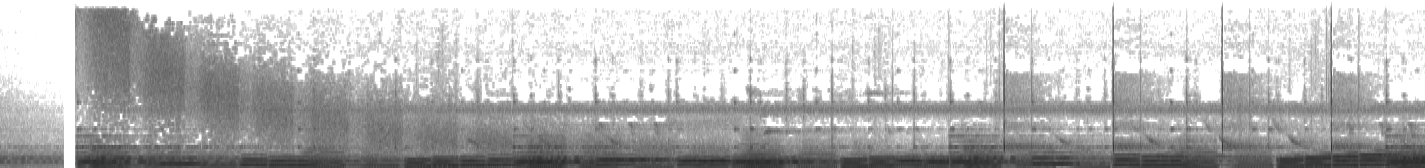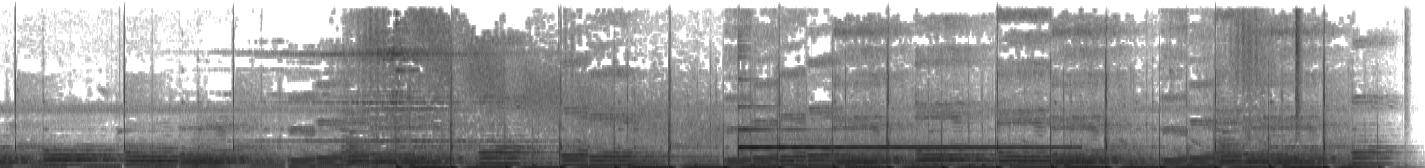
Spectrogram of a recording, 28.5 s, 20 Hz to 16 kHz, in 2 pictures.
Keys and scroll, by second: 3.4 ctrl+-, 3.6 space, 10.2 ctrl+z.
